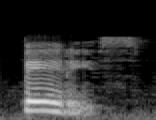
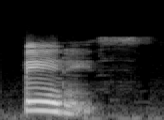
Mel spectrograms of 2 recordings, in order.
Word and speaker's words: Pérez: ser óscar óscar pérez la tilde también indica que es una sílaba tónica entonces va a pronunciarla pérez reyes va a ser más y más débil o fracaso portugués más débil entonces va a ser pérez pérez q quito r ramón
